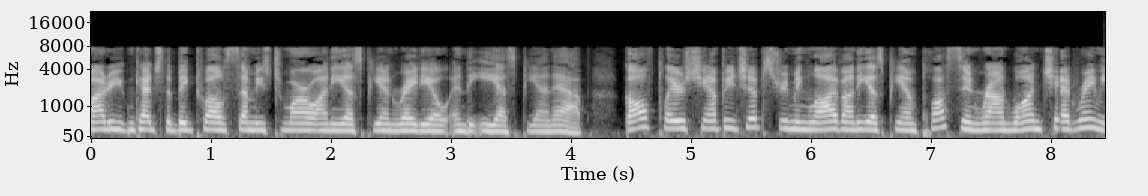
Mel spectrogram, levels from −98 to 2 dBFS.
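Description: Low-delay AAC compression runs through the whole of this speech recording, and the codec damage is plainly audible: the sound is rough and grainy, with noise filling the gaps between harmonics. This is likely AAC-ELD at a rate that fits about 32 kbps, whose short low-delay frames leave too few bits per line. AAC frame loss with muting appears from 8.06 to 8.11 s as a brief dip. A frame's worth of audio, about 30 ms, was zeroed by the decoder, and the overlapping windows fade the sound out and back in around the gap.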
